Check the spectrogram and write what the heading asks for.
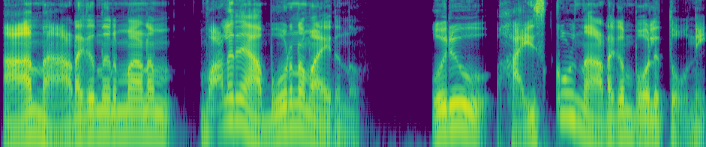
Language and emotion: Malayalam, disgusted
